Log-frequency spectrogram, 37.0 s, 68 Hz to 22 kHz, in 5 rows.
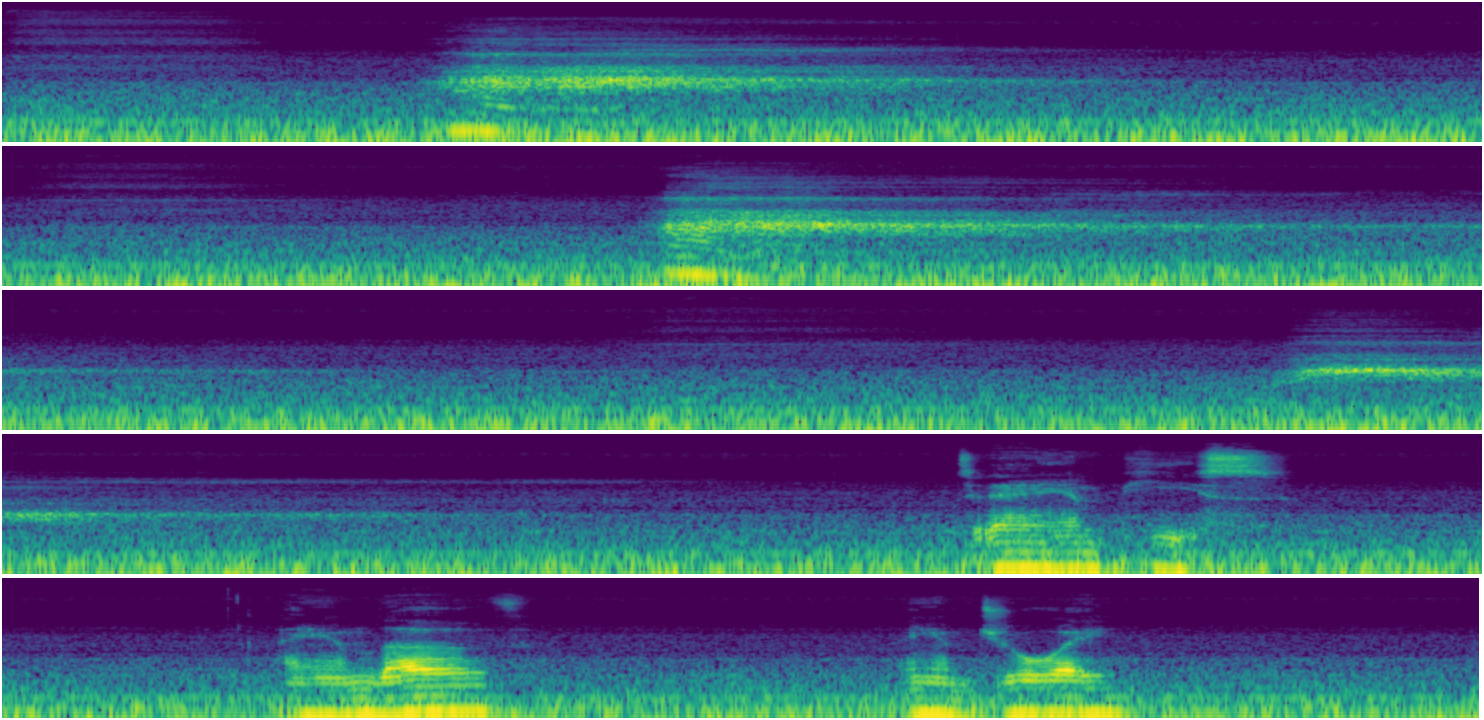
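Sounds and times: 
slow deep breathing during a guided meditation: 0:00.0 - 0:28.7
low steady hum: 0:00.0 - 0:36.9
speech: 0:27.0 - 0:28.5.

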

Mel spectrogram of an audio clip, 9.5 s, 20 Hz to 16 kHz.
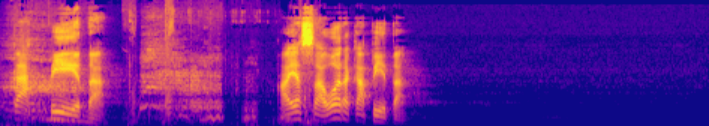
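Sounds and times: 
horse neighing: 0:00.0 - 0:03.6
speech: 0:00.2 - 0:02.0, 0:03.7 - 0:05.5.

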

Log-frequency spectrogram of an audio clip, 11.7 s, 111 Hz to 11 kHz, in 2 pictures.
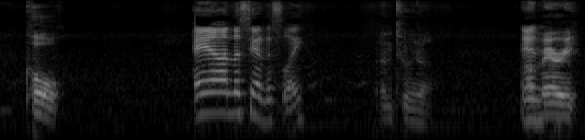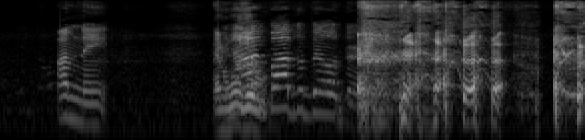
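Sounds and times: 
speech: 0:00.3 - 0:00.7, 0:02.0 - 0:03.2, 0:03.8 - 0:04.4, 0:05.2 - 0:05.8, 0:06.4 - 0:07.0, 0:08.0 - 0:11.6
person coughing: 0:09.4 - 0:11.6.

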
